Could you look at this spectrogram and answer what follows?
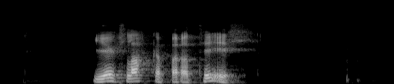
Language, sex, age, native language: Icelandic, male, 20-29, Icelandic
